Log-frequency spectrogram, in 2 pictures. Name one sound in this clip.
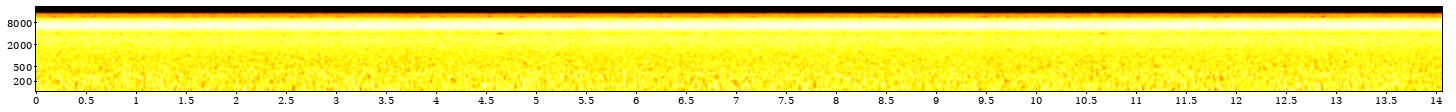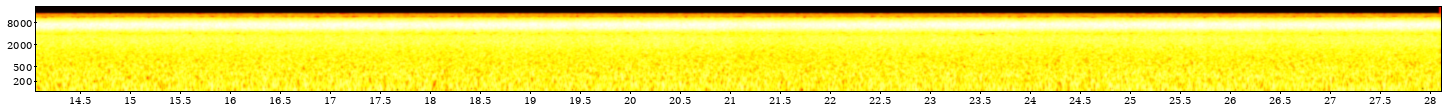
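An aircraft propeller engine drones steadily.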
